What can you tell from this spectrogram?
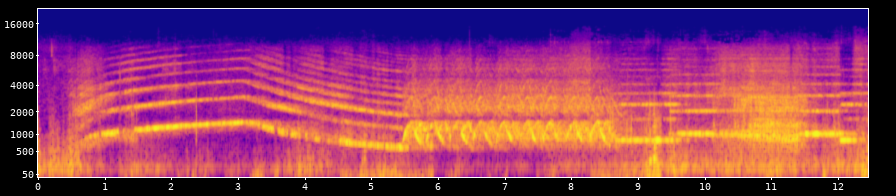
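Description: Fire engine's siren on an emergency run, working through its tones: a slow wail that rises and then falls, then a fast yelp for about three seconds, then an alternating two-note pattern from about nine seconds in.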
